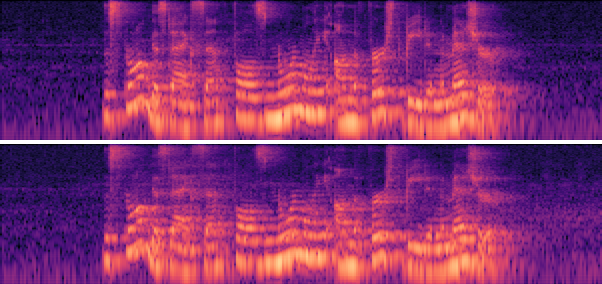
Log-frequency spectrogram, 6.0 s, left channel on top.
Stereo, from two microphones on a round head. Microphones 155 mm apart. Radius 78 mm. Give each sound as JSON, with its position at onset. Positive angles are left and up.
{"t": 1.0, "sound": "a woman speaking", "side_deg": 30, "distance_m": 0.7}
